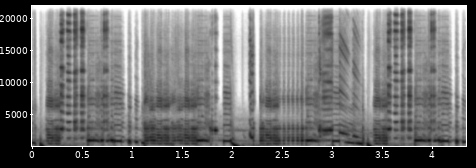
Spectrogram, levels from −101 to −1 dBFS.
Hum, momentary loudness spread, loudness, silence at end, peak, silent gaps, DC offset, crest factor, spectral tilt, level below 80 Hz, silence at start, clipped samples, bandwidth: none; 2 LU; -13 LUFS; 0 s; -2 dBFS; none; under 0.1%; 12 dB; -2.5 dB/octave; -54 dBFS; 0 s; under 0.1%; over 20 kHz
